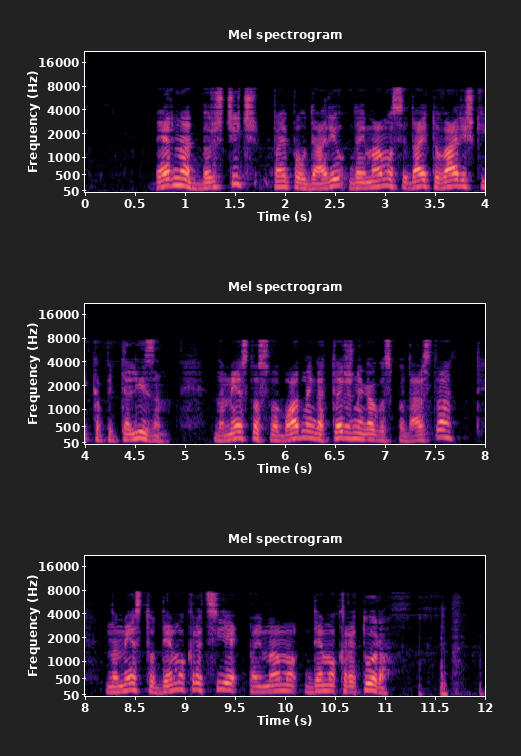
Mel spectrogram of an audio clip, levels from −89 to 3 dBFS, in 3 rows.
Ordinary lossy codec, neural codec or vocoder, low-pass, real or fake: none; none; none; real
